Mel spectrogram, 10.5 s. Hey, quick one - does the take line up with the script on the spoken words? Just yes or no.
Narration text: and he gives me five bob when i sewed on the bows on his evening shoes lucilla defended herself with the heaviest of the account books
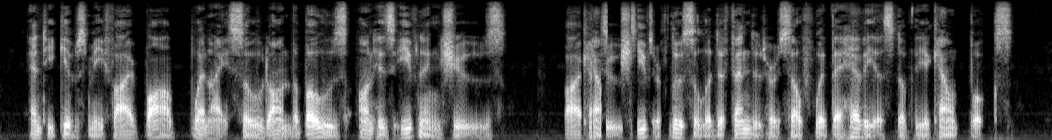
no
